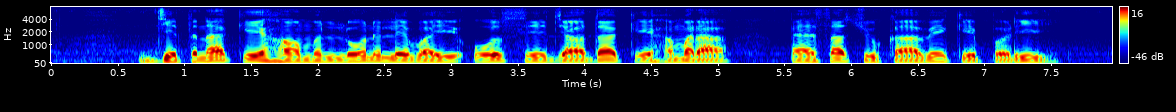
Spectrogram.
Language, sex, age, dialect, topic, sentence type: Magahi, male, 18-24, Western, banking, question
